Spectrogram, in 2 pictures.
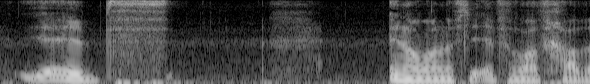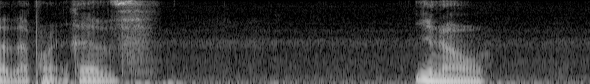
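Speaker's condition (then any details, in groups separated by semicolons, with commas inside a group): Speech impediment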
